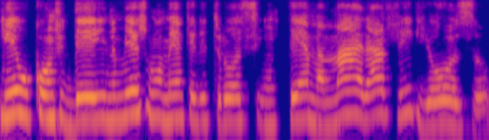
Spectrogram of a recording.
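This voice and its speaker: A woman with a normal speaking voice speaks at a fairly high pitch with ordinary pitch variation, in a dry, close sound with no echo. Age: 60s. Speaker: church training host and Sunday school teacher. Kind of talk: event introduction with personal testimony.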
